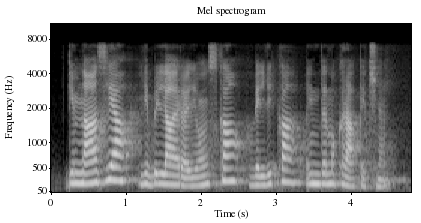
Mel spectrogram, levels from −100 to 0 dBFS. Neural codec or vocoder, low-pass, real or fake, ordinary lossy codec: codec, 16 kHz, 1 kbps, FunCodec, trained on Chinese and English, 50 frames a second; 7.2 kHz; fake; none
